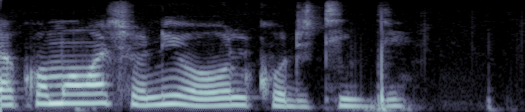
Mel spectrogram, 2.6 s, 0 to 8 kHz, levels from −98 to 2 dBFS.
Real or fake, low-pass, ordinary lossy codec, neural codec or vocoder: real; none; none; none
